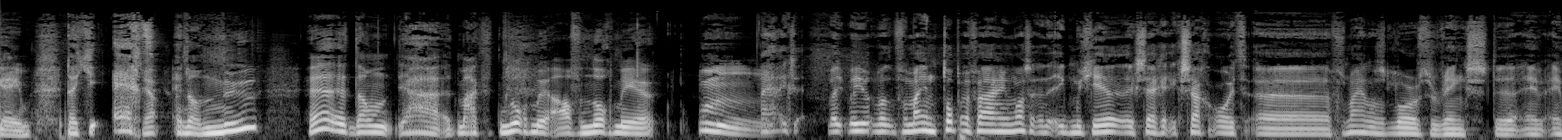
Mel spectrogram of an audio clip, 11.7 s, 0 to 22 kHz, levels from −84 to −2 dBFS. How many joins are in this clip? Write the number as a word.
two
